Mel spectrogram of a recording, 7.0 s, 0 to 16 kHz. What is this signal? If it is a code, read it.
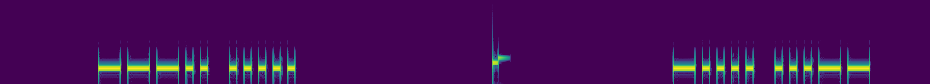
Morse code, heard as a keyed tone, about 22 wpm, 700 Hz. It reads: 85 63
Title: Numbers - 2-Digit 22wpm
